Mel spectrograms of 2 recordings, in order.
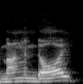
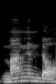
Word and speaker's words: Mungindi: Then we went up through Mungindi, not Mungindi. I called it Mungindi, and it wasn't until Phil Taylor said, "You idiot, it's Mungindi."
